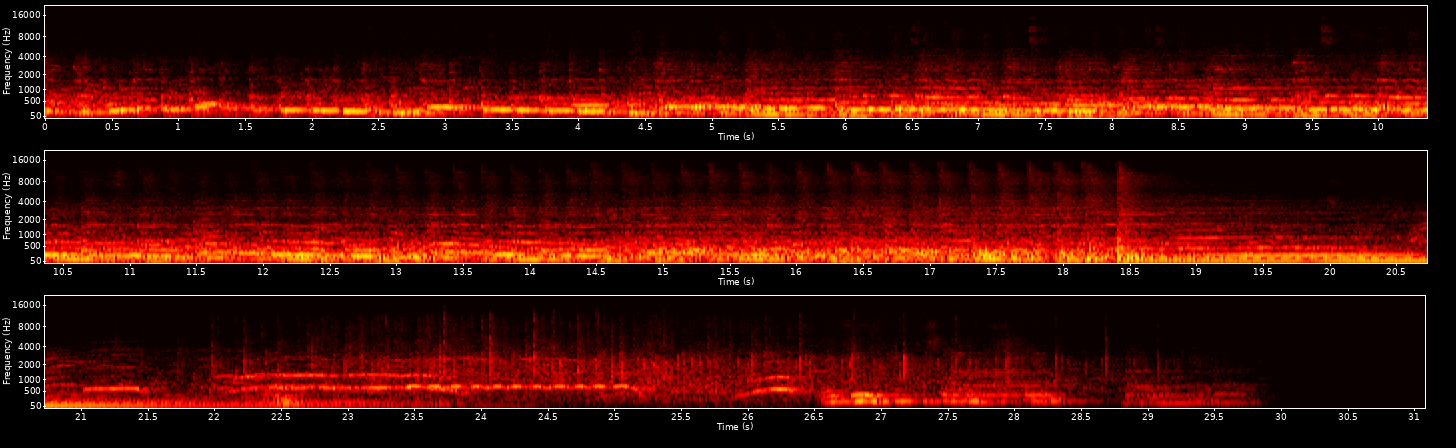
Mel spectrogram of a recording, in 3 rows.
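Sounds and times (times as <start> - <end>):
electric guitar lead: 0.0 - 24.4, 26.7 - 30.0
live rock band playing: 0.0 - 24.5.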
